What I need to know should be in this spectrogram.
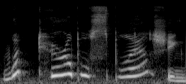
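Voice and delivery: high, slow dismay; drawn-out worried complaint; frowning elephant. A narrator's reading. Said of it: "the elephant frowned".

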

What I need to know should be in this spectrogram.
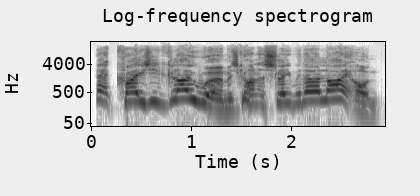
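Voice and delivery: high, loud scornful centipede voice; grumpy centipede. A narrator's reading. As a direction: snap back at the boy. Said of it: "the centipede answered".

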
